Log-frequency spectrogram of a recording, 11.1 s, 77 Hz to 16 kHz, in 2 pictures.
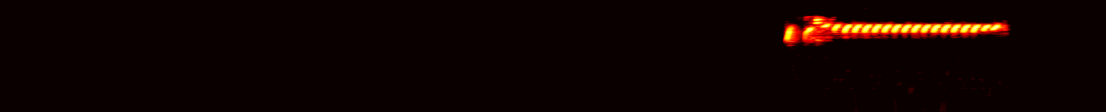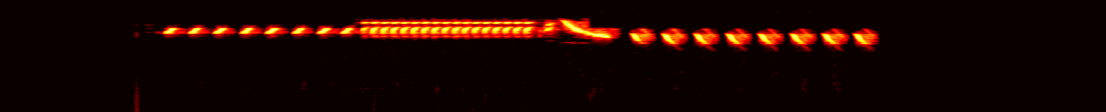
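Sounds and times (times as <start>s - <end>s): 
canary song: 3.9s - 5.1s, 6.2s - 10.0s.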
